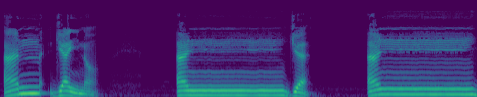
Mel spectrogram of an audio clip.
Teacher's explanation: همون گونه که عرض کردم دو حرکت هم که مکسی که صورت میگیره صدا در فضای بینی میپیچه · Term: اخفاء حرف جیم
